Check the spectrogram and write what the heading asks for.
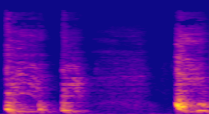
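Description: A man coughing several times in quick, harsh bursts, the loudest cough near the end.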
